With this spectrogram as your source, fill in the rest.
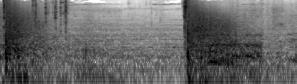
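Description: A gunshot bangs loudly.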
